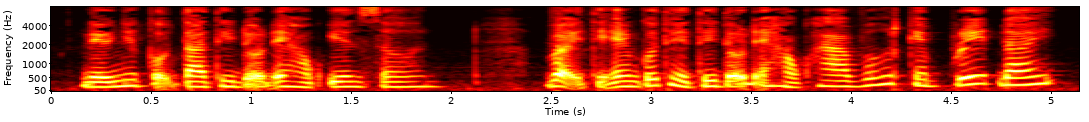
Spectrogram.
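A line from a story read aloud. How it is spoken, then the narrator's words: Laughing aloud. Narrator (Vietnamese): Trương Nhất Minh bật cười thành tiếng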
